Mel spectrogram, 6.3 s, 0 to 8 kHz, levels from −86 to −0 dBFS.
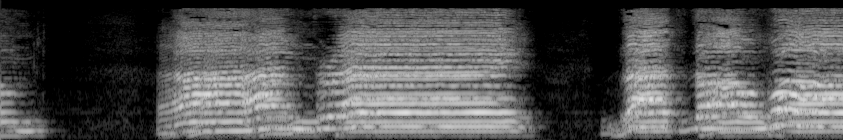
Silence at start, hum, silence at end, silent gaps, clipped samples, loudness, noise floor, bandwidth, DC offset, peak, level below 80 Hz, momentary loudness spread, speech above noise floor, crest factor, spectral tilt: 0 s; none; 0 s; none; under 0.1%; -18 LUFS; -67 dBFS; 7 kHz; under 0.1%; -4 dBFS; -64 dBFS; 15 LU; 47 dB; 16 dB; -4 dB/octave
